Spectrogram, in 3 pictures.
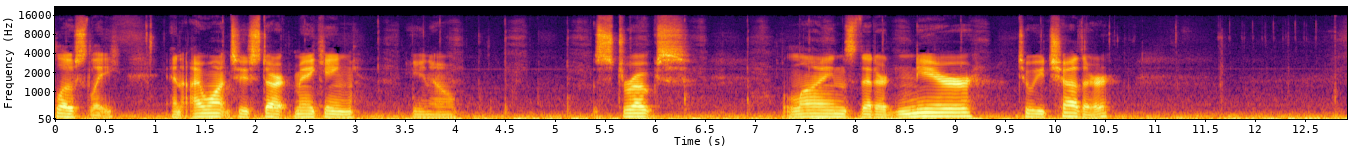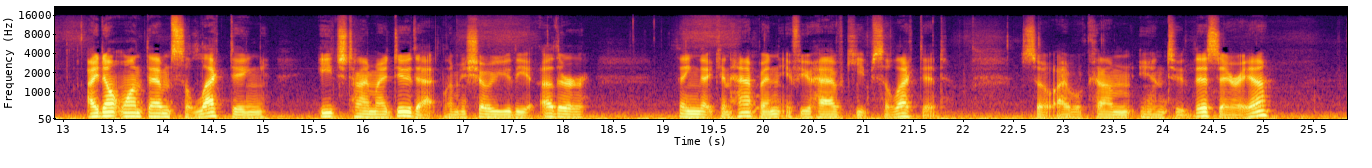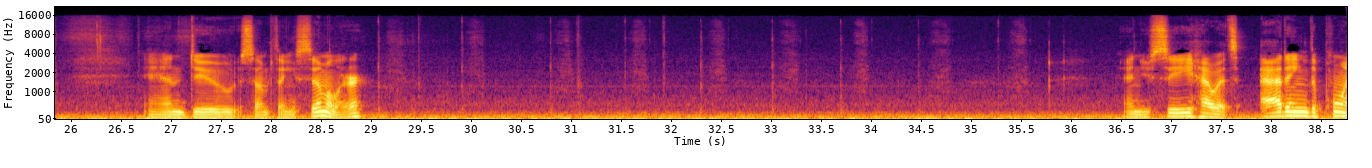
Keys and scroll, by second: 11.2 super+-, 11.9 super+-, 12.3 super+-, 23.3 super+space.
